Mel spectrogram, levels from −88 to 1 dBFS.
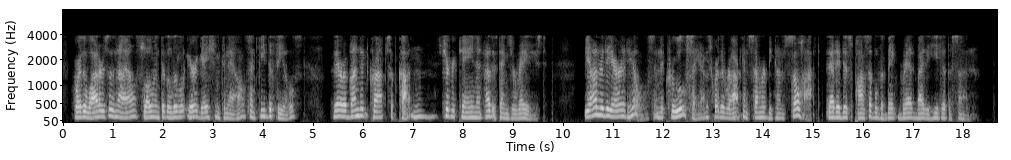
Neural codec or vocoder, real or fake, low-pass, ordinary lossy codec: codec, 16 kHz, 4 kbps, FreqCodec, smaller model; fake; 7.2 kHz; AAC, 16 kbps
